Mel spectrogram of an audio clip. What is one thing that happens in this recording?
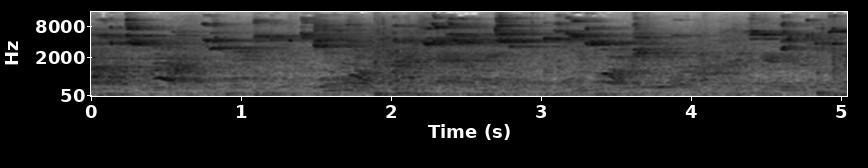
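Sneakers squeak sharply on a hard court in a large echoing gym.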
